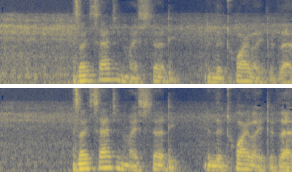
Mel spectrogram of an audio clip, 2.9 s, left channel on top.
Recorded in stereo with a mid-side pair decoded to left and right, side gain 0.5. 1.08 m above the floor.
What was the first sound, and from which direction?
A man speaking, 35° right.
